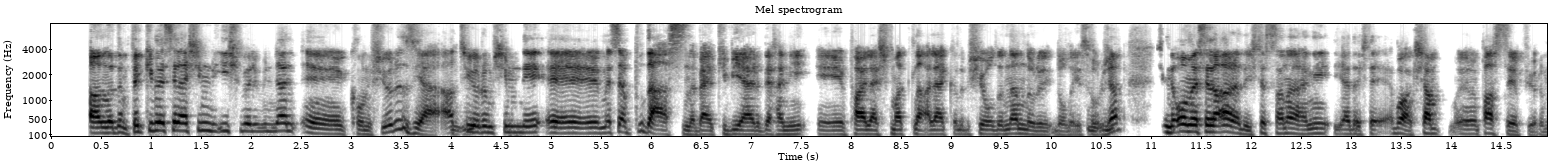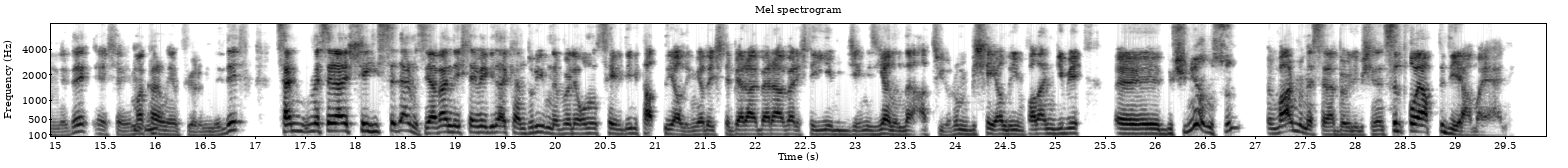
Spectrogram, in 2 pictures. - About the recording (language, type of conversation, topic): Turkish, podcast, Eşler arasında iş bölümü nasıl adil bir şekilde belirlenmeli?
- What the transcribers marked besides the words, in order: other background noise; tapping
